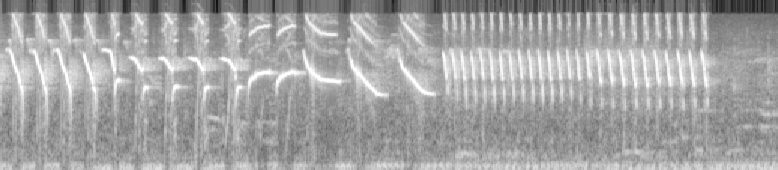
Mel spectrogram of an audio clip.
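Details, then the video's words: Belgian canary song, for training other birds: about a dozen clear downward-sliding whistled notes, a few long sweeping slides, then a fast, even rattling trill that stops abruptly. "Canario Belga Cantando Naturalmente"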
